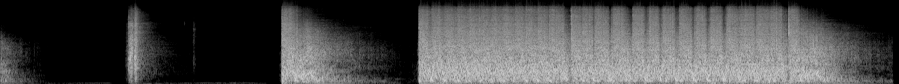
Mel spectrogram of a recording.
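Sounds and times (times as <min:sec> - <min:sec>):
rapid AR15 rifle gunshots: 0:02.8 - 0:08.9.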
